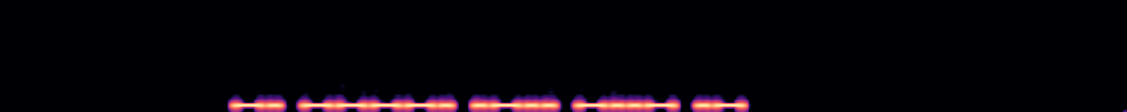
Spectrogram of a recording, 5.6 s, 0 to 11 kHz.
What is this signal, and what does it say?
Morse code, heard as a keyed tone, about 28 wpm, 700 Hz. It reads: N9LXA
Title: USA Call Signs - 5 Characters - 28wpm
